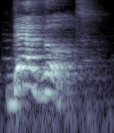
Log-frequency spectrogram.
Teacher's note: as a noun its pronunciation is Desert the stress is on first syllable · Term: primary stress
